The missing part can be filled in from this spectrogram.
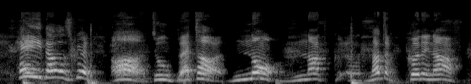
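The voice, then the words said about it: Put-on Japanese accent. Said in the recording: “I'm like an Asian parent to myself ... That's a Japanese accent”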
